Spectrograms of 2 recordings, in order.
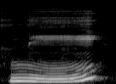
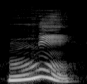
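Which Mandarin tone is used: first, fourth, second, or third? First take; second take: second; fourth. First: It is said with the second tone. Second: It is said with the fourth tone. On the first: "The next one is ni" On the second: "the fourth one is ni"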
